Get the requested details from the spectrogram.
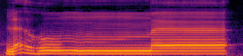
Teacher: اسی طرح سے یہاں پر بھی لام زبر لا، ہا میم پیش ہم، گنہ کے ساتھ، میم الف زبر ما، لہم ما، دیکھیں یہ میم ساکن نہیں پڑھا جائے گا، یہ مدغم ہوگا اس میم کے اندر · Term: ادغام شفوی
